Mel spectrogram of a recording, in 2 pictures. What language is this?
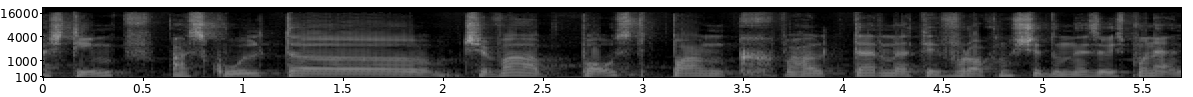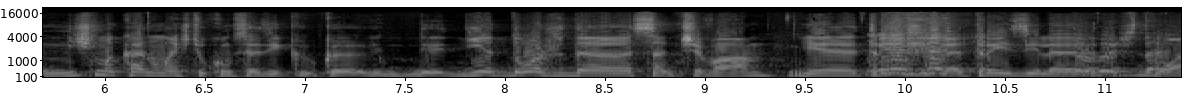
Romanian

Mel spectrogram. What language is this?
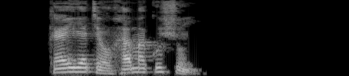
Sihuas Ancash Quechua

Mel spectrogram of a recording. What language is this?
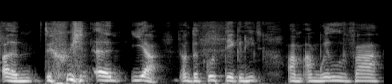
Welsh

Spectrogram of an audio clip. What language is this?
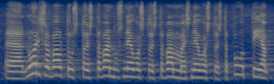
Finnish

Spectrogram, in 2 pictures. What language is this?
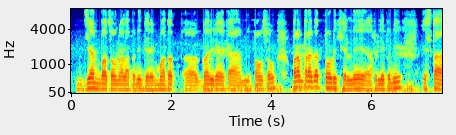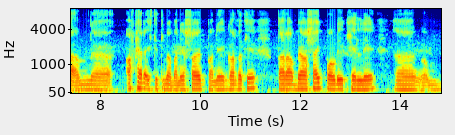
Nepali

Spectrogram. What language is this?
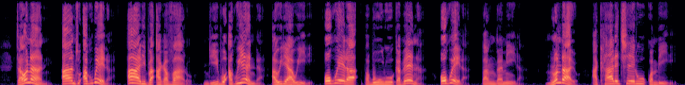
Nyanja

